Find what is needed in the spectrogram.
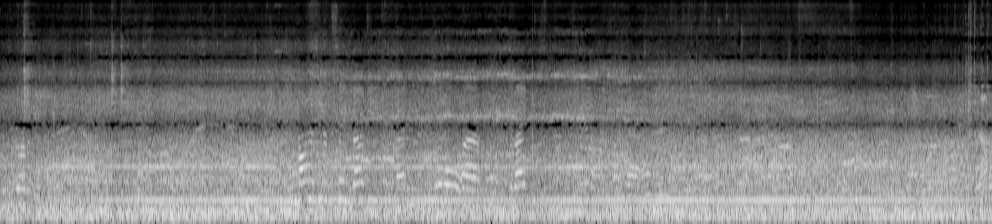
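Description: Fairground ride machinery running: a steady low rumble with a humming tone over it, and people talking in the background.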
